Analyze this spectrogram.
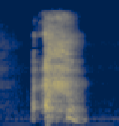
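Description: A single sneeze bursts out on its own, a short, loud, breathy blast that lasts under a second and cuts off into silence.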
